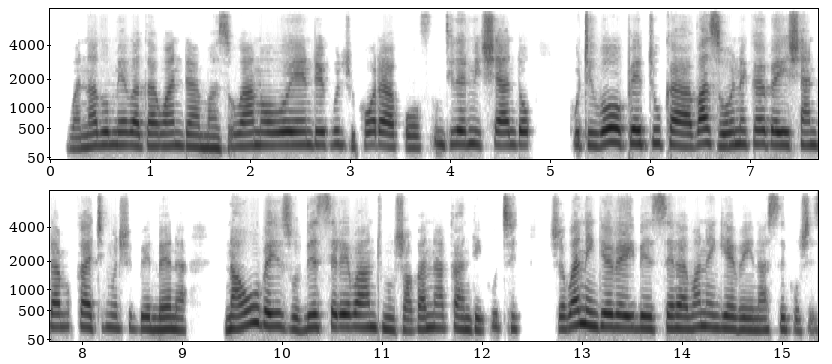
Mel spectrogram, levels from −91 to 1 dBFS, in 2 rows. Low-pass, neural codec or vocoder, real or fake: 7.2 kHz; codec, 16 kHz, 0.5 kbps, X-Codec, HuBERT features, trained on LibriSpeech; fake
